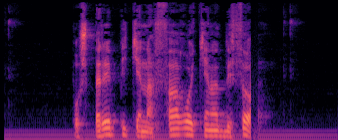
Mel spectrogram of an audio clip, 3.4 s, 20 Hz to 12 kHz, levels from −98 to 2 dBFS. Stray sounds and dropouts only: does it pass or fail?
fail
